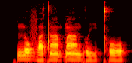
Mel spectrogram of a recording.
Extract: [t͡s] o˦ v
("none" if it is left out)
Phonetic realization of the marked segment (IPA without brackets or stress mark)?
n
